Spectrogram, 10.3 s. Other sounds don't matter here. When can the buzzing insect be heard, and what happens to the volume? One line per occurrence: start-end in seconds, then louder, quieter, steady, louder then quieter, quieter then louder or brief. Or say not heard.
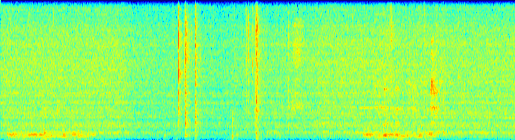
0.0-10.2 steady.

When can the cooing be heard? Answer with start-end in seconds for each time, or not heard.
0.1-1.9, 7.2-8.8.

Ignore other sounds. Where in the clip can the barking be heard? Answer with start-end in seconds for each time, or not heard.
not heard.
